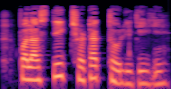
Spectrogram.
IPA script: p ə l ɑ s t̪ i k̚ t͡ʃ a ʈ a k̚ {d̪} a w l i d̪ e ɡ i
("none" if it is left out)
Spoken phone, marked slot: t̪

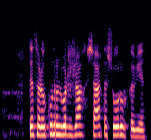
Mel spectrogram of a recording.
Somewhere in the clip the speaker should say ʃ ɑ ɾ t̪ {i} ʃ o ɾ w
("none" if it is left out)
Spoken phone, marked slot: a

